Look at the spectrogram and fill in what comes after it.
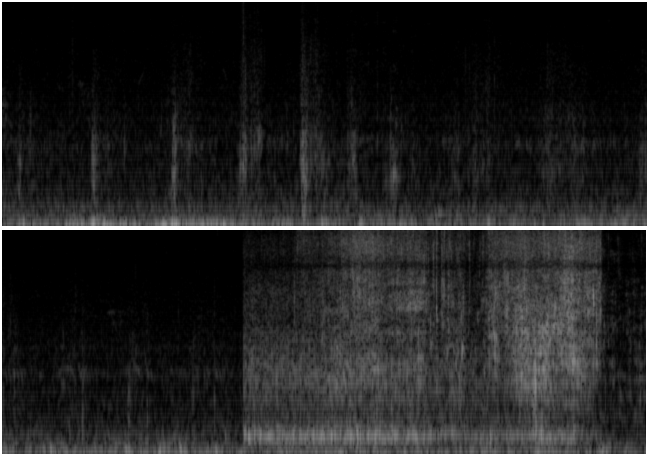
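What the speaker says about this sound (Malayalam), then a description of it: "ഇതിലേക്ക് ഇനി ലാസ്റ്റ് ആയിട്ട് നമുക്ക് കുറച്ച് വെള്ളം ഒഴിച്ചു കൊടുക്കാം" Water poured into a pot of buffalo head curry, a steady rushing splash that starts partway through after quieter scattered clinks and shuffles, growing louder toward the end.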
